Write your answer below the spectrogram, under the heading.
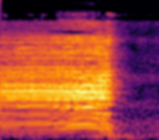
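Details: Farm water buffalo, part of a herd that likes lying comfortably in mud, gives one loud, harsh, strained bellow lasting about a second that cuts off abruptly, followed by quiet background.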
